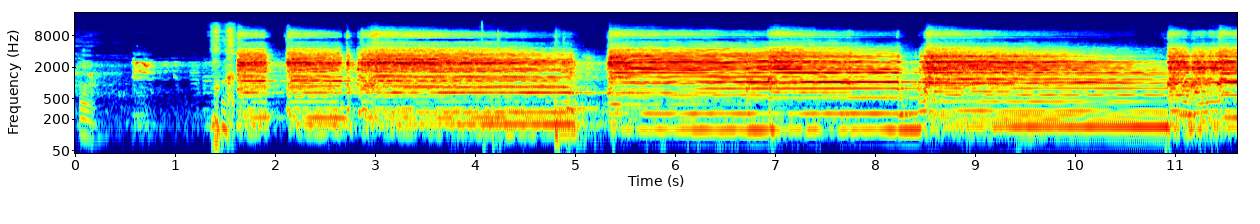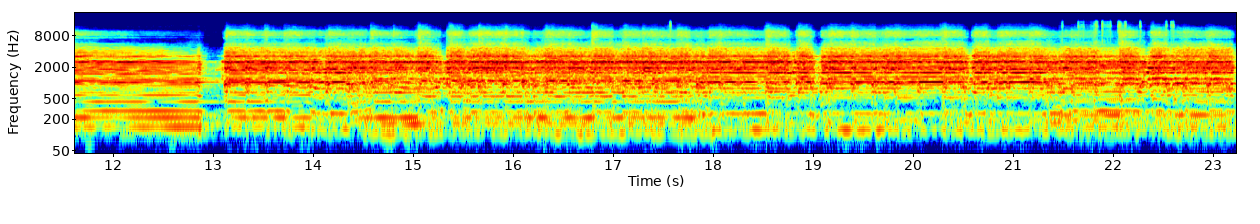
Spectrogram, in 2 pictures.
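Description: A loud, heavily distorted electric guitar played through a button-controlled effects unit, its settings adjusted to match a previous Les Paul, plays sustained chords and riffs with a washy reverb tail, starting after a short pause and ringing continuously with a few brief breaks in the phrasing.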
